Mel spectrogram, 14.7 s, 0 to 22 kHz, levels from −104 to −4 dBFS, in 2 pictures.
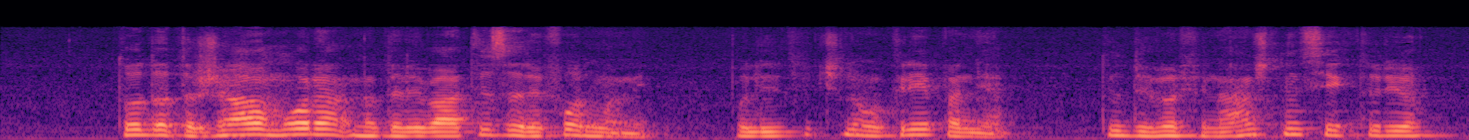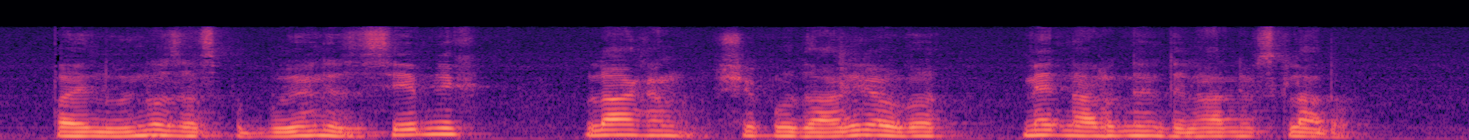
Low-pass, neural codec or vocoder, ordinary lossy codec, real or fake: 9.9 kHz; vocoder, 44.1 kHz, 128 mel bands, Pupu-Vocoder; AAC, 48 kbps; fake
